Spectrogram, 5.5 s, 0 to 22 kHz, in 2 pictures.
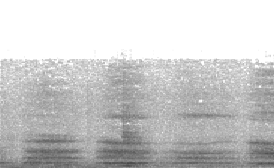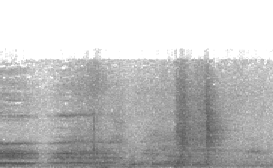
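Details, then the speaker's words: Several deep, noisy breaths, one every second or two, taken on request as a doctor auscultates a young girl with a lingering cough and sputum after fever; fever absent 4 days; doctor notes harsh breathing. "В сторонку. В сторонку, не балуйся, хорошо дыши. Глубоко."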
